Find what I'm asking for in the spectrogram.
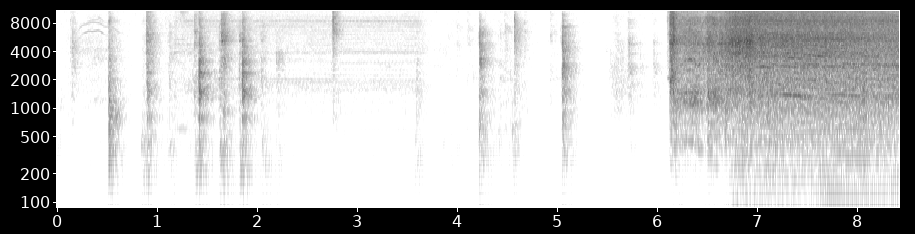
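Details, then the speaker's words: MINI R50, genuinely its first start after gearbox and clutch refit and gearbox oil refill: a few clicks, then it fires on the first turn and settles to an even idle. The owner notes a possible slight drag at the back. "And one thing I do love about the Minis, they just start, even if they haven't been used for months. First turn of the key and it works."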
